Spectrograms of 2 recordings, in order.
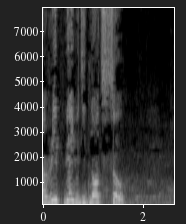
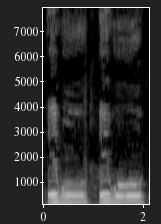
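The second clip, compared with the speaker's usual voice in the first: mock wailing cry; 3 semitones higher, 4 dB louder, much slower than usual. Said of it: "Come say".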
